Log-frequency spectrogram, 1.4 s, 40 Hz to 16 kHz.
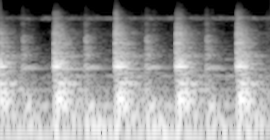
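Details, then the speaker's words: Porsche 911 with K24 engine swap, car very low, on first legal drive: sharp metallic clunks about three per second over low rumble; exhaust shifted from its rest in the bumper and knocks against the engine cradle. "Could have caused this to move a little, which would be Oh, that's a clunking noise."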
